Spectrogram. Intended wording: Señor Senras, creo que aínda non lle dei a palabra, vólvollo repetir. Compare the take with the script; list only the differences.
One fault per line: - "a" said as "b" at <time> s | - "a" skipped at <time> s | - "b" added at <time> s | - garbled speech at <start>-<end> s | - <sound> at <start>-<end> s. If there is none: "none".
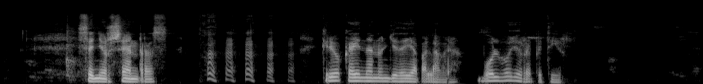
- laugh at 2.0-3.0 s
